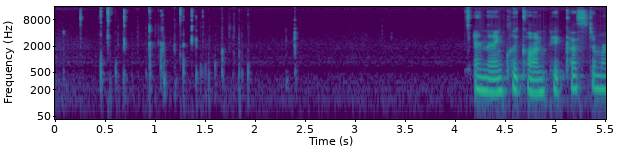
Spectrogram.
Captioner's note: typing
